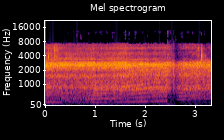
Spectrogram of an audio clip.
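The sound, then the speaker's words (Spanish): A car engine revs steadily upward in pitch, cuts off briefly near the end as if shifting, then picks up again, sounding slightly tinny, played back from a video through a speaker with headphones unplugged. “de verdad es un auto que te transmite mucho con tan solo ver este video”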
